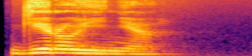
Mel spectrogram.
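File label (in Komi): "героиня", Komi-Zyrian, female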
